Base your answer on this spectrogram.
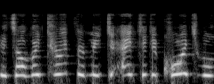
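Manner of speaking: put-on pitched very high, young-sounding voice. Reading a game character's line aloud: younger character voice. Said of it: "maybe I should do a younger voice".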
